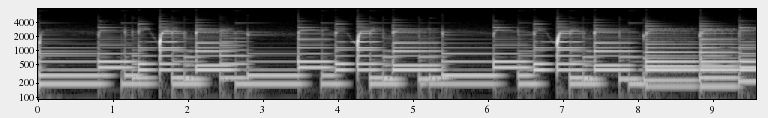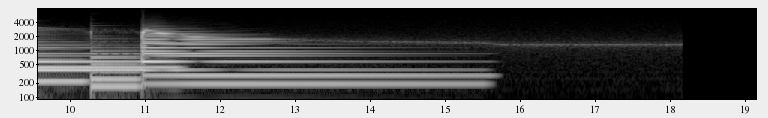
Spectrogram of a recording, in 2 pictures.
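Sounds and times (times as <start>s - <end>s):
Rhodes electric piano through Elektron Analog Heat mid drive filter: 0.0s - 17.7s.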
